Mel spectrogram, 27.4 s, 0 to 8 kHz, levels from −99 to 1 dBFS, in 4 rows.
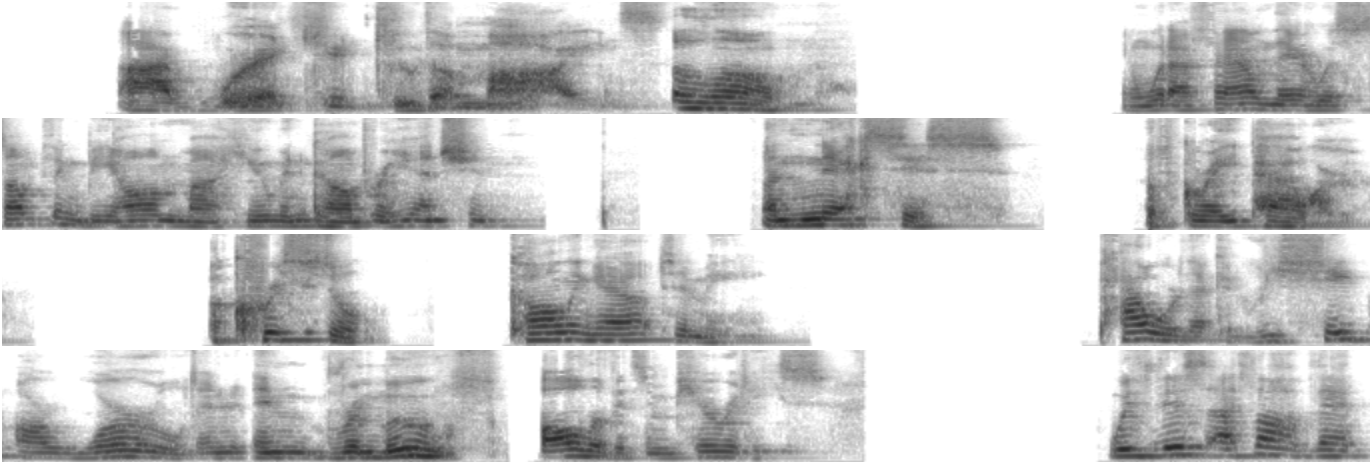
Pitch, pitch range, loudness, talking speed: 140 Hz, 125-160 Hz, -26 LUFS, 100 wpm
